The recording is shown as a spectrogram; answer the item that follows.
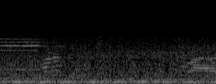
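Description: A vehicle engine idling in a steady low rumble, heard from inside the truck cab, with a brief high tone at the start and faint voices in the background.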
